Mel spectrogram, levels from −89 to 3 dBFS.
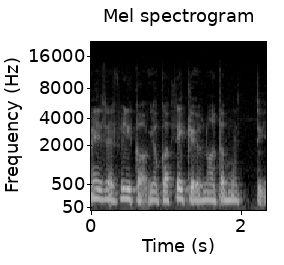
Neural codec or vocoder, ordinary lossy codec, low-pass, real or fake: none; none; 19.8 kHz; real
